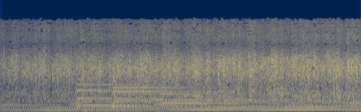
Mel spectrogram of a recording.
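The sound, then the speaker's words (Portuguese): An audience applauding steadily, a dense, even patter of many hands clapping for several seconds, with sustained keyboard chords coming in underneath partway through. “Aplauda forte a ele.”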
